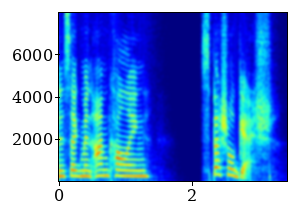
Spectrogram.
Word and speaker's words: geas: segment I'm calling special gash because we all thought it was pronounced geese and I want to use what Google says is the correct pronunciation rasma is my bestest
